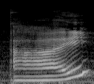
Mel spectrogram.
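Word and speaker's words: 癌: A palavra câncer se escreve assim em chinês, o ideograma, e a sua pronúncia é ai, interrogação, né? Então é ai.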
